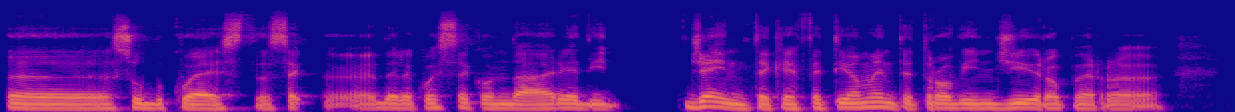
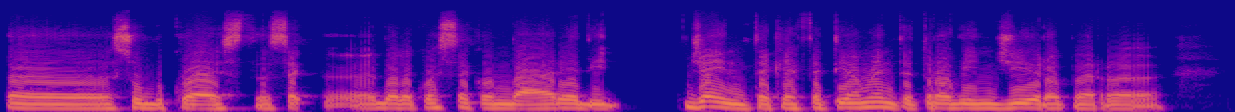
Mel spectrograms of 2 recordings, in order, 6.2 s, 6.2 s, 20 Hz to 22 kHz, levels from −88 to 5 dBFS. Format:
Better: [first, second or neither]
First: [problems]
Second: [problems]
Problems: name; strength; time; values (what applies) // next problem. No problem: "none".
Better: first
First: none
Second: distortion; slight; 13% of the sound clipped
